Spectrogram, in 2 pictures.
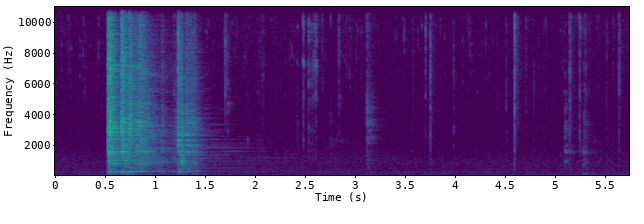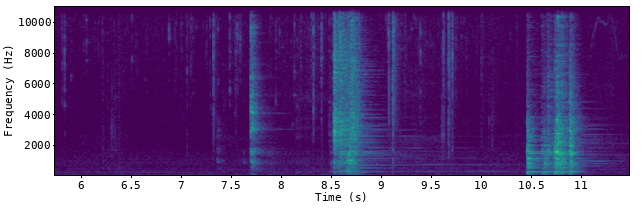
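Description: Metal hooks clank against the metal rim of a Pit Barrel Cooker, three sharp clusters of clinks with a faint quiet tick between them, close and fairly loud.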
